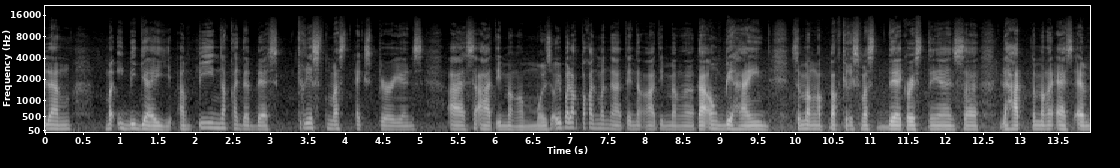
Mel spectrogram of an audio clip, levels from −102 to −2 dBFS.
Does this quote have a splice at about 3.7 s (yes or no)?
no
